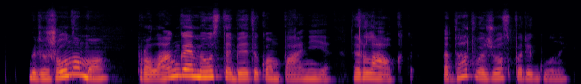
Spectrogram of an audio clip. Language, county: Lithuanian, Klaipėda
